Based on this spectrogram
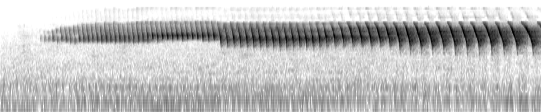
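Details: Belgian canary singing during song training: a long, very fast rolling trill, high and even, beginning softly and growing louder, holding its pulse for about five seconds.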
